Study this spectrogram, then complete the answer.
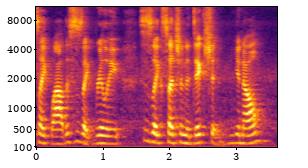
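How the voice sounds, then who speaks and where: Speaking at a medium pitch, a woman is heard with audible echo from the room. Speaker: vlogger. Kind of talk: casual vlog. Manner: rambling with fillers.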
